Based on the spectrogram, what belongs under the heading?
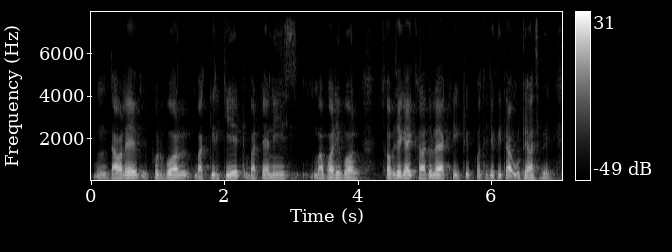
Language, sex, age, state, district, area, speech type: Bengali, male, 45-60, West Bengal, Purulia, rural, spontaneous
